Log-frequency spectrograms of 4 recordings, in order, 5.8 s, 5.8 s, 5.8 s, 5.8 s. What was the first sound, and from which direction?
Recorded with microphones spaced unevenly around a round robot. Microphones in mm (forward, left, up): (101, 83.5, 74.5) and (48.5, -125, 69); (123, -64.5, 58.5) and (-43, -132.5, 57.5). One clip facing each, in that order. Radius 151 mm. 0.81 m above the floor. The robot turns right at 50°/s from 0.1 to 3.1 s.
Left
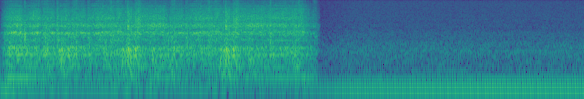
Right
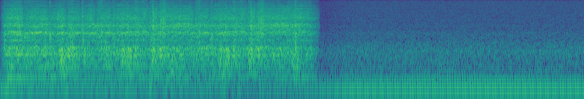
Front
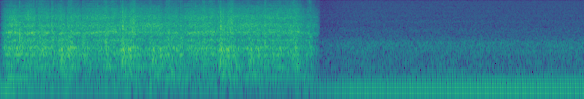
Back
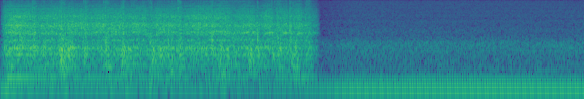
Only background noise.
